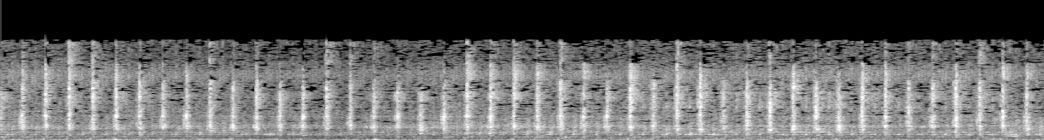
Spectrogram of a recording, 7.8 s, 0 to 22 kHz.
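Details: 1997 Pontiac Trans Am engine at idle: sharp, even ticking about three per second over a quiet idle; clear top-end tick, bad engine noise with cause unknown.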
